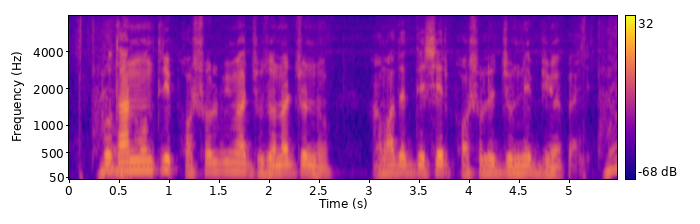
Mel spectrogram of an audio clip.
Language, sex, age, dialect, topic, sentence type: Bengali, male, 31-35, Northern/Varendri, agriculture, statement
